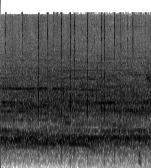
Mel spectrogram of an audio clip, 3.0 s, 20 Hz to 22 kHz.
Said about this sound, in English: And the applause went on and on. So mark it, October 21st, 2019, a moment of dramatic change for Sacramento.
